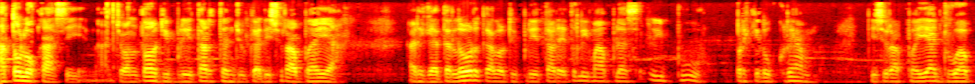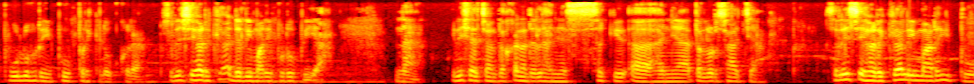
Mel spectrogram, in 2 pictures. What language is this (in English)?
Indonesian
